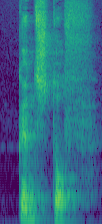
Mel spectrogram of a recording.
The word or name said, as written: plastic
